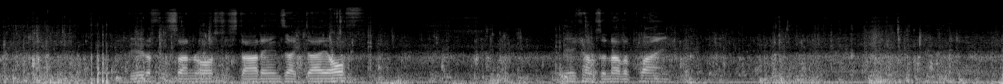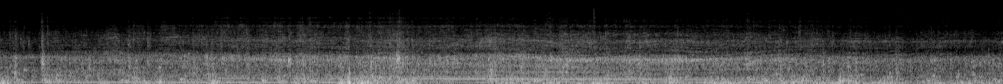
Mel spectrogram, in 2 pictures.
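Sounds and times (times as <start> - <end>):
light plane engine drone: 0.0 - 20.0
outboard motor running: 0.0 - 20.0
wind buffeting microphone: 0.0 - 20.0.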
